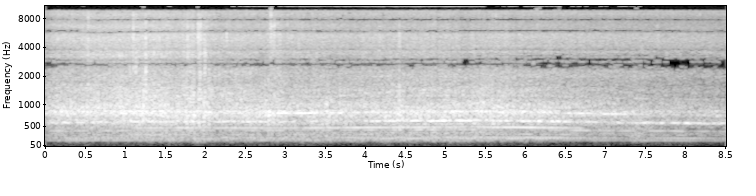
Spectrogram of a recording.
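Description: A car's artificial driving sound: a steady synthetic hum with layered sustained tones over a noisy wash, holding constant for several seconds before easing slightly at the end.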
